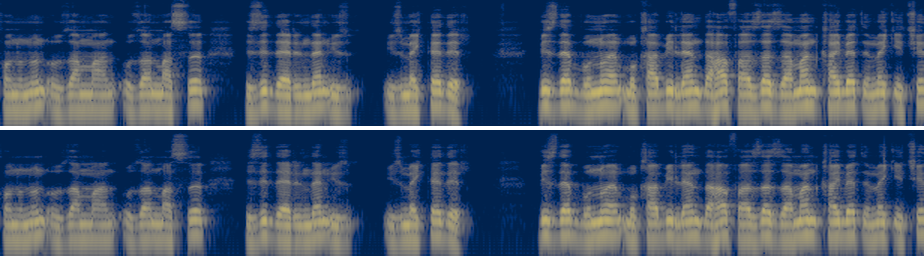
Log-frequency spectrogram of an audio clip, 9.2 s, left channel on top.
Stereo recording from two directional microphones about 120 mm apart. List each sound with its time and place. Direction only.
0.0 s speech: 20° left (ahead or behind)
